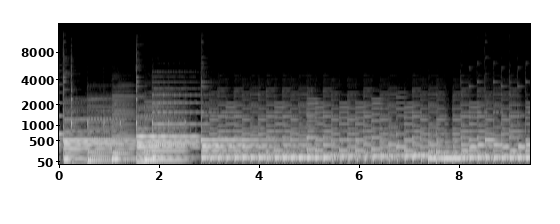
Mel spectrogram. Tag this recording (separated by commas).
Music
